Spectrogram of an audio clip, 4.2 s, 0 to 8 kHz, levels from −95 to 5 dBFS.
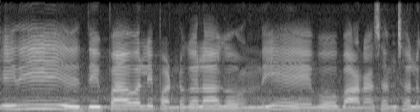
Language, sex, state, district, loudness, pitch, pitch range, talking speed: Telugu, female, Andhra Pradesh, Visakhapatnam, -22 LUFS, 215 Hz, 210-235 Hz, 100 wpm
